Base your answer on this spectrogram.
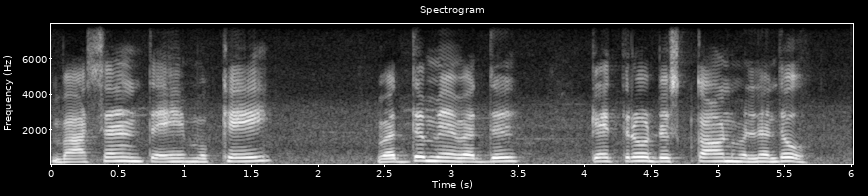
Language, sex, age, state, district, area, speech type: Sindhi, female, 45-60, Maharashtra, Thane, urban, read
